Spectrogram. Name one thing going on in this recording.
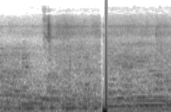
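A hand slaps down on a timer pad.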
